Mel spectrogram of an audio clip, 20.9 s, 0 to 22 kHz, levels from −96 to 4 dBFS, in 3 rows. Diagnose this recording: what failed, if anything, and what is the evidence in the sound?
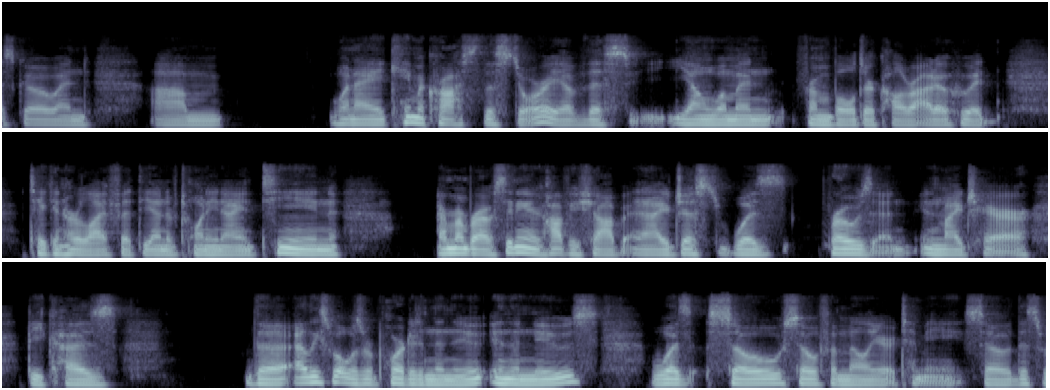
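The fault is automatic gain rising, in the call processing stage. From 0.12 s to 4.18 s the whole signal swells steadily, just before "young woman from". The speech and the background noise climb together. The total rise is about 9 dB. That shared, gradual climb gives it away. The gain control judged the input too quiet. It then raised its gain slowly over about four seconds. A louder talker would not lift the room noise too.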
